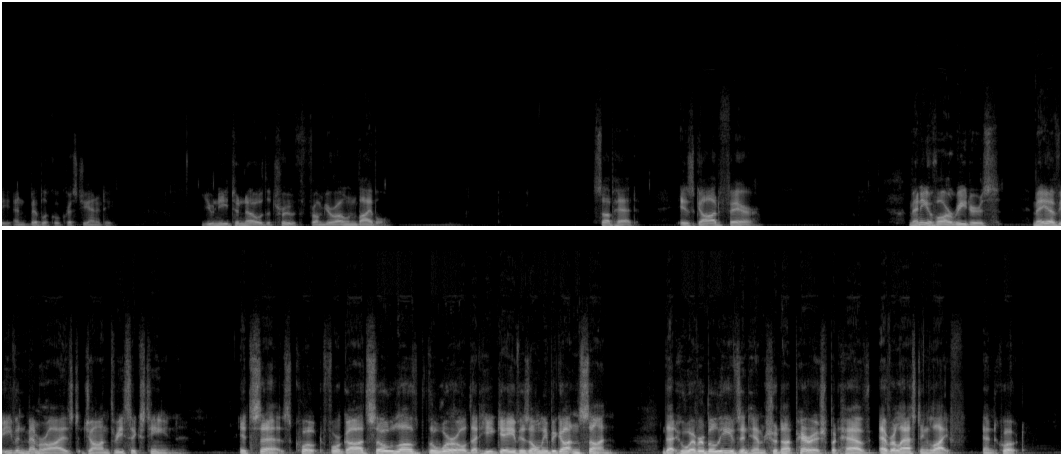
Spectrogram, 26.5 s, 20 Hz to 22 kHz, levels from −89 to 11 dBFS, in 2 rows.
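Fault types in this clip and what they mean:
Automatic gain rising: The gain control judged the input too quiet and pushed its gain up step by step. Speech and background noise grow louder together, since the gain acts on everything. The first swell runs from 2.47 to 4.77 s and adds about 5 dB. The second is slower and larger, climbing about 12 dB between 11.19 and 20.63 s. Both changes are gradual ramps, not sudden jumps.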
